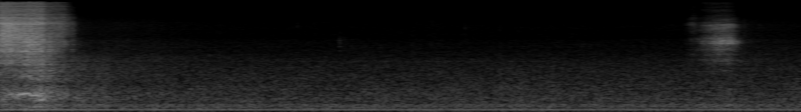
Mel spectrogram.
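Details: Allergy sneezes: one loud, hissy sneeze burst, then a softer second sneeze about five seconds later.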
